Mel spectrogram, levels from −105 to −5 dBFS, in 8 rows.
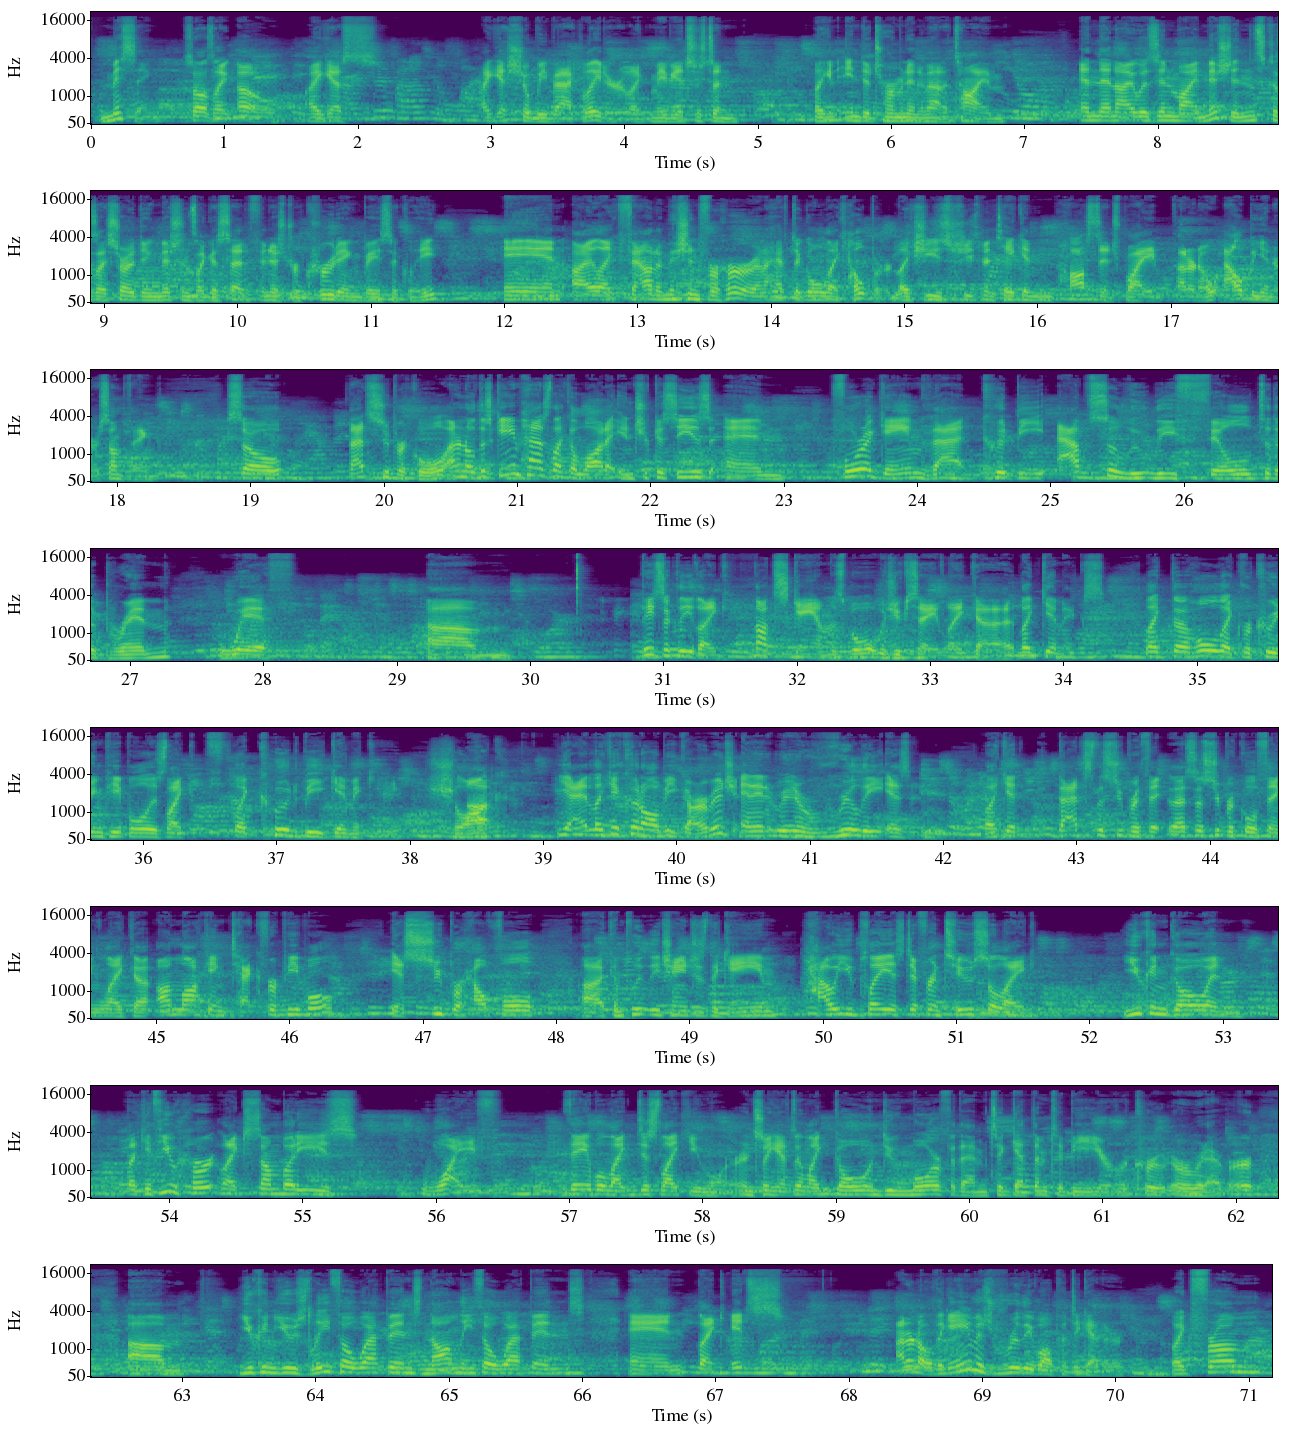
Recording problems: background chatter; noticeable; throughout; 3 voices, 10 dB below the speech

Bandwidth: 18 kHz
